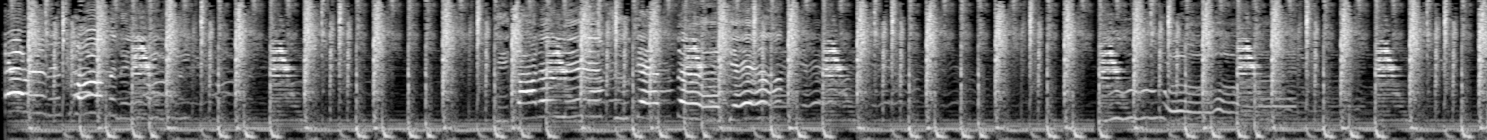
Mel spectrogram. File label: Drum Bass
